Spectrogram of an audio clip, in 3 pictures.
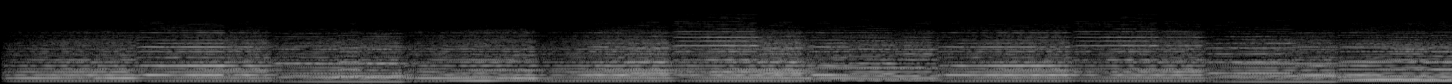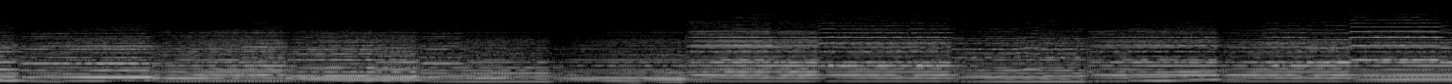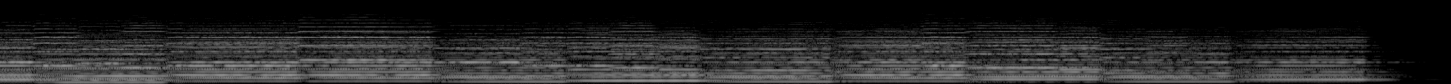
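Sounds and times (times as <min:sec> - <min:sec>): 
string quartet: 0:00.0 - 0:43.0.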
